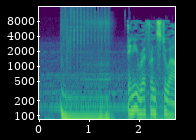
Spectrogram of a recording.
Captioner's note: electrical noise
